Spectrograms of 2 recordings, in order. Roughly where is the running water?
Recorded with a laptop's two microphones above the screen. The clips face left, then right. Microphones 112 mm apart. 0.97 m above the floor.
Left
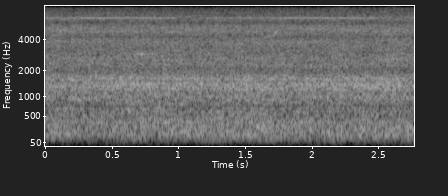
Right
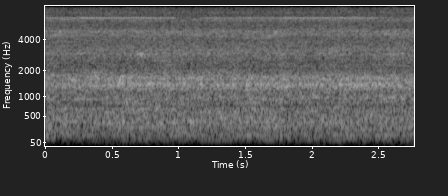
Left.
